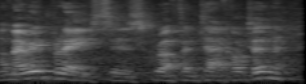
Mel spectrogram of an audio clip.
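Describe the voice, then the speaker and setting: An actor playing a gentle, doting older Victorian father, a humble toymaker, mild and hesitant in a stage play. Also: mid-range voice, lively intonation, moderate pace, lightly acted. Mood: fond. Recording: echoey distant stage recording, noisy.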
